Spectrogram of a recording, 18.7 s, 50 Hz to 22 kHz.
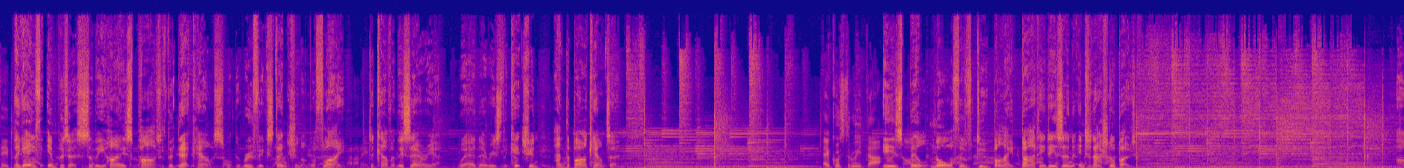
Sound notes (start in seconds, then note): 0.0 speaks in foreign language; 8.2 slow guitar music; 11.2 speaks in foreign language; 17.5 slow guitar music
